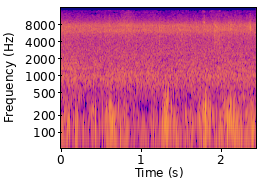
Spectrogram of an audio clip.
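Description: Steady outdoor background noise, a soft even hiss with low irregular rumbles of wind on the microphone.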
